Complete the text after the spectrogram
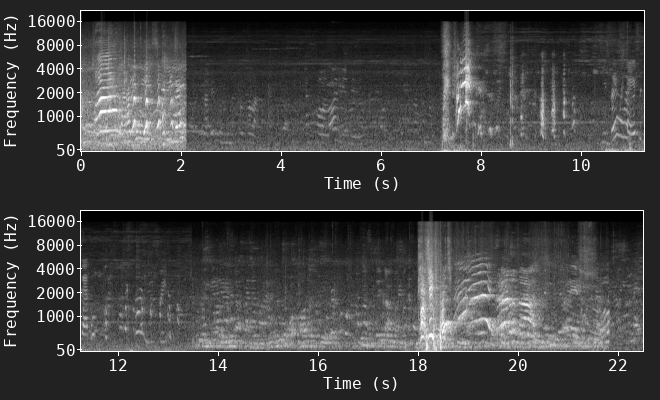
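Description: A young woman shrieks in fright close by.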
